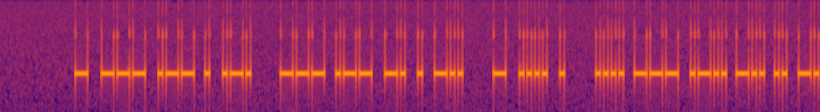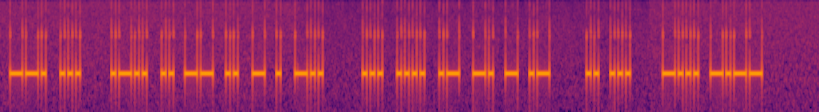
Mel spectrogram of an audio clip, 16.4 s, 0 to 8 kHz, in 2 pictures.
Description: Morse code, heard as a keyed tone, hand-sent with a paddle, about 31 wpm, 1050 Hz. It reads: TOWER OWNED THE HOLDINGS LIMITED SHANTA IS BY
